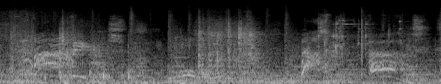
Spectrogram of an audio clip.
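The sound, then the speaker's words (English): A shark man forces open a door with loud, continuous crashing and grinding, broken by heavy thuds, while strained, voice-like groans and cries rise and fall over the din. “They race to put on spacesuits, but a shark man forces open their door.”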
